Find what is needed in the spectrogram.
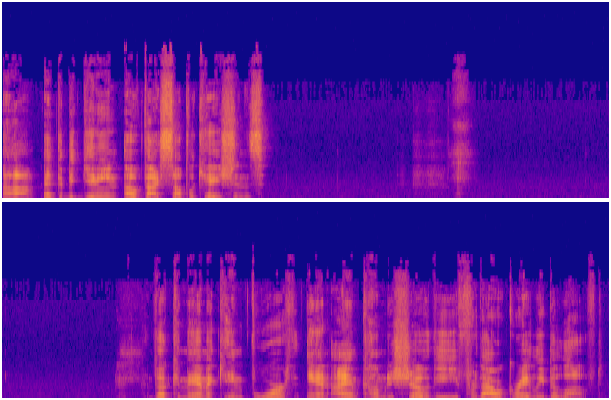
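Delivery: choked-up, breaking voice catching with emotion. Reading a bible passage aloud, getting choked up. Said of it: "I'm getting choked up".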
